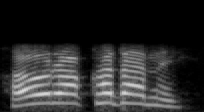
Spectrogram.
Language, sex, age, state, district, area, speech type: Odia, female, 60+, Odisha, Angul, rural, conversation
